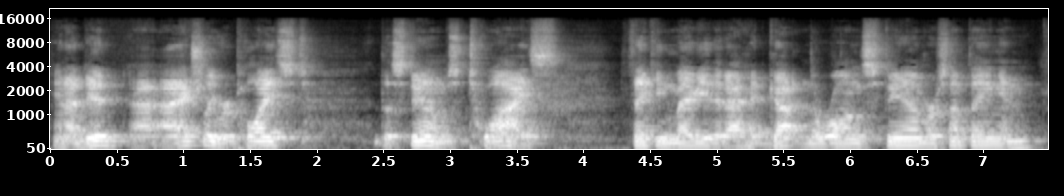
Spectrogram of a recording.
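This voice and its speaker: A man filming his bathroom on a handheld phone, asking in an unhurried, hesitant way for advice on a repair. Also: lowish voice, steady tone. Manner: unhurried, hesitant, thinking aloud. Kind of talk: casual how-to video narration. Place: small tiled bathroom, indoors. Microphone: handheld phone camera. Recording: echoey bathroom with running water. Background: running water from tub faucet and shower.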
